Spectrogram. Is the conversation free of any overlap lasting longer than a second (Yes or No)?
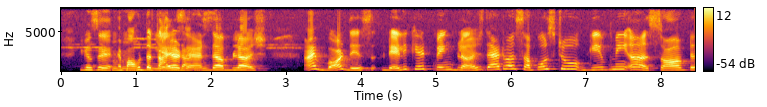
No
